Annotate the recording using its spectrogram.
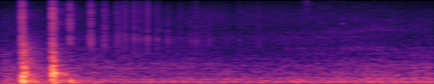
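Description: Green translucent twenty-sided die thrown onto a tabletop: two sharp clacks a fraction of a second apart, then a quick run of smaller clicks that die away within the first second as it tumbles to rest.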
